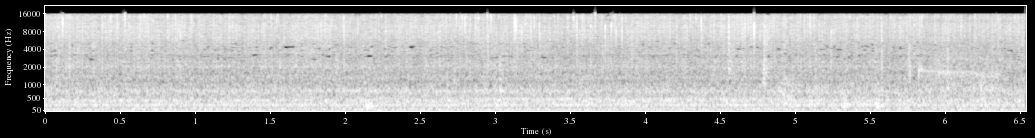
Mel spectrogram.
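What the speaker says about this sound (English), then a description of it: "The next step would be to add red onion and allow it to caramelize." Red onion sizzles in a hot wok beside peppers, a dense, continuous frying crackle with scattered sharper pops and faint stirring, close and steady without any talk.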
